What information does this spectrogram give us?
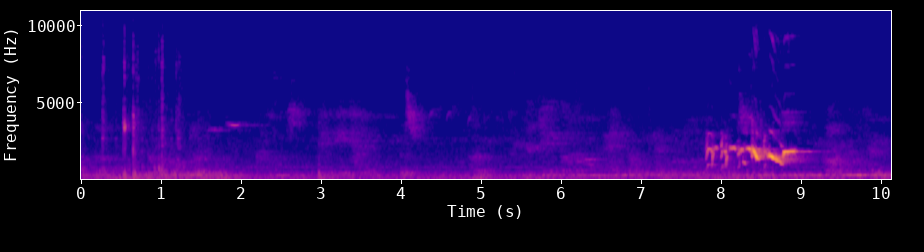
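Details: Indian golden oriole heard near the end after a long quiet stretch with low murmuring background, one short burst of liquid notes and a falling slurred whistle.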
